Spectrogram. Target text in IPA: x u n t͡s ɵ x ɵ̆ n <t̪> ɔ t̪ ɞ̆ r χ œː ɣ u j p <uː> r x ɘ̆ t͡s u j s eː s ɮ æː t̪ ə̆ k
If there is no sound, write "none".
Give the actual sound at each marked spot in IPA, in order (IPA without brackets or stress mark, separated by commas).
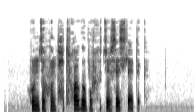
t̪ʰ, u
